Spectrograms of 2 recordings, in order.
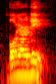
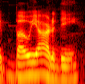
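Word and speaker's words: Boyardee: what Italian American Chef misspelled his name on his product so that people would pronounce it correctly stevenh Boyard d That's Chef Boyard oh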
